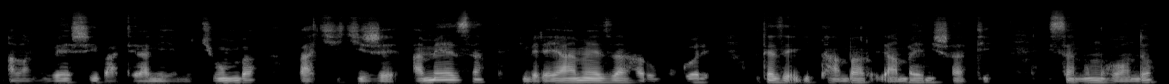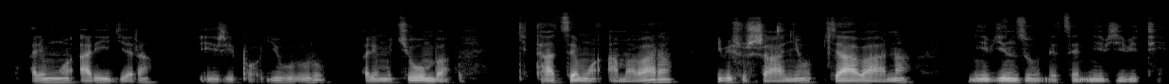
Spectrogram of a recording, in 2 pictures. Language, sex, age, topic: Kinyarwanda, male, 25-35, health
